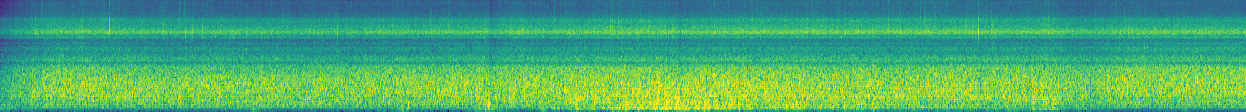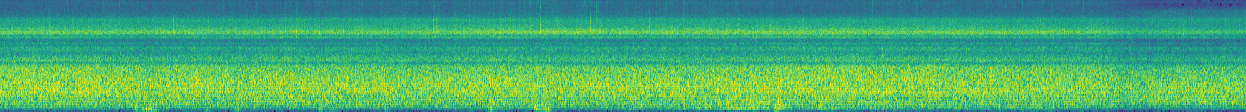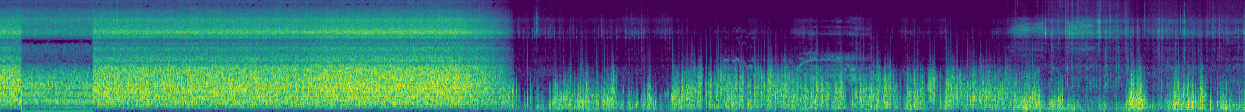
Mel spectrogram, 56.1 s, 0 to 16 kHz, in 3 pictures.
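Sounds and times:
rain falling: 0:00.0 - 0:48.4, 0:52.4 - 0:56.0
wind: 0:00.0 - 0:56.0
wind thumps on microphone: 0:08.4 - 0:12.0, 0:45.0 - 0:56.0.

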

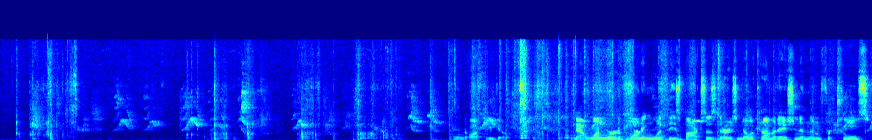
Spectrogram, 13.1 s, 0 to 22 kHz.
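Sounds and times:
parts sliding into foam slots: 0:06.8 - 0:11.6.

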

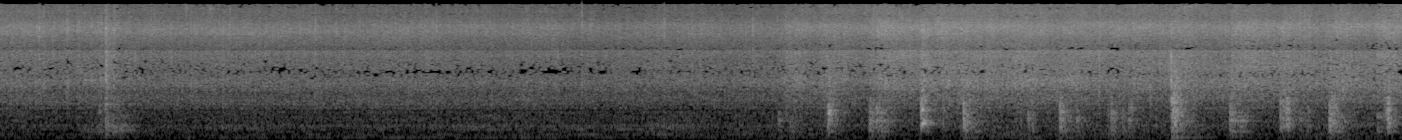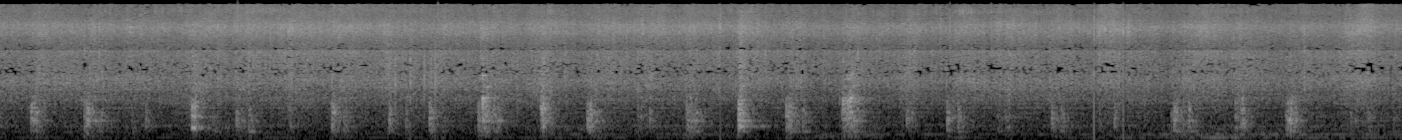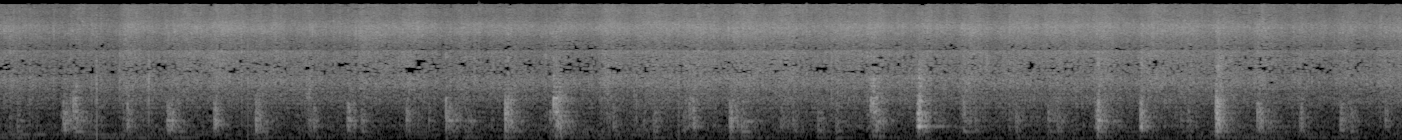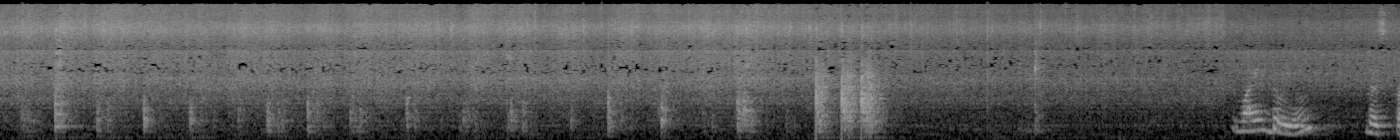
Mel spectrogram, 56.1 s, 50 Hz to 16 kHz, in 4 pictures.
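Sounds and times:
food sizzling in hot oil: 0:00.0 - 0:56.0
metal spatula scraping a pan: 0:08.3 - 0:50.0.

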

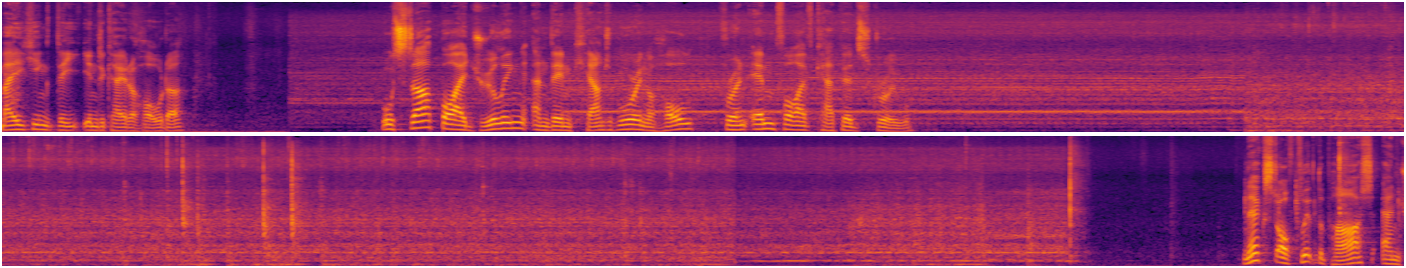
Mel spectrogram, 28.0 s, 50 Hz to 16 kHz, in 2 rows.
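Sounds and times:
counterbore cutting metal: 0:02.9 - 0:21.4
milling machine drilling metal: 0:02.9 - 0:24.8.

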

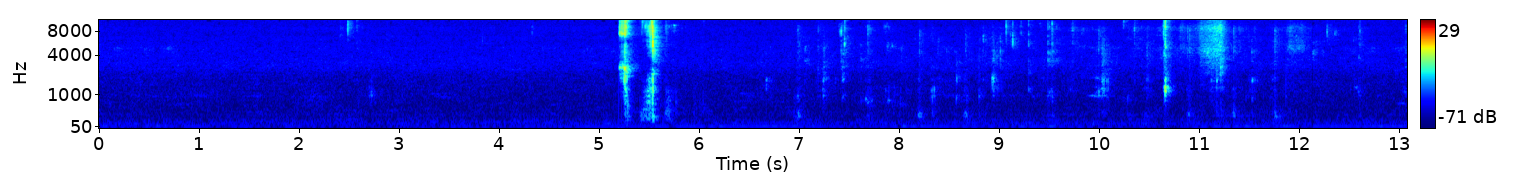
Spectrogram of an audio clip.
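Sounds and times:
quiet chewing with soft clicks: 0:06.5 - 0:13.0.

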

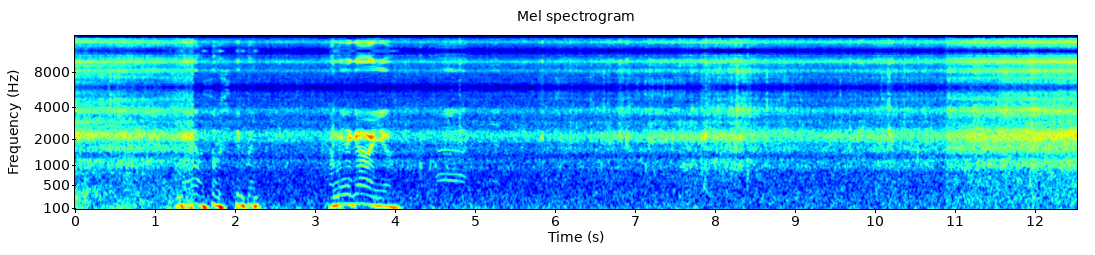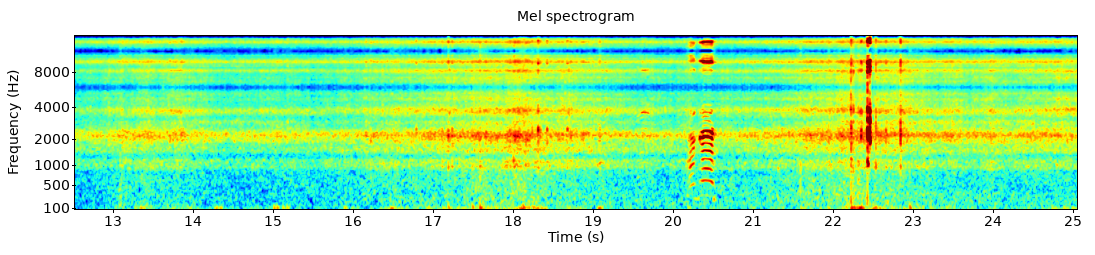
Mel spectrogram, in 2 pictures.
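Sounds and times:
rushing whitewater: 0:00.0 - 0:25.0
heavy water splashing over kayak: 0:10.8 - 0:25.0.

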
